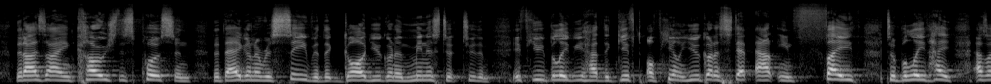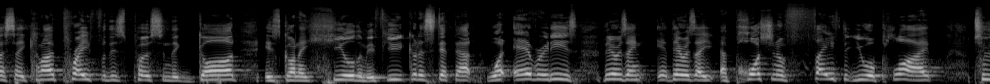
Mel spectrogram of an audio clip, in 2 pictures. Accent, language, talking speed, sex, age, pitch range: Australian, English, 235 wpm, male, 20-39, 160-210 Hz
